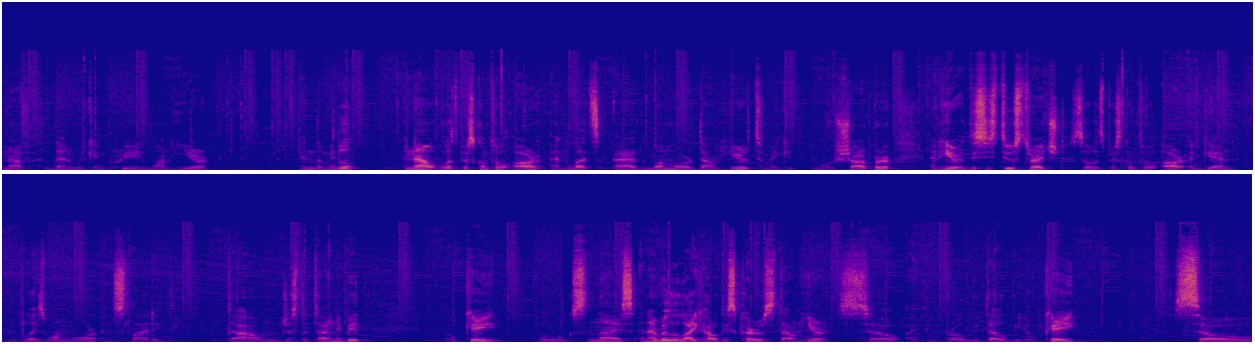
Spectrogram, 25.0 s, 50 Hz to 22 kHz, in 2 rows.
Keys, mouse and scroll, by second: 2.1 right click, 2.8 middle click, 3.8 Escape, 3.8 click, 3.8 middle click, 4.3-4.9 scroll down 1, 4.9 ctrl+r, 8.2 click, 8.6-10.2 scroll up 1, 11.1 ctrl+r, 15.3 click, 15.6-19.0 middle drag, 20.9-24.2 middle drag.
